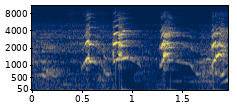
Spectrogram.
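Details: ["Two-week-old puppies with eyes opening and becoming more mobile, recorded 30 March 2017: four short high whining yelps, each rising then falling, about every half second, with a woman's soft voice talking to them."]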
